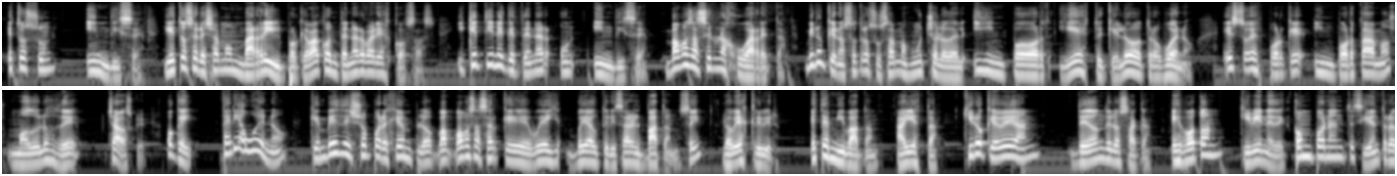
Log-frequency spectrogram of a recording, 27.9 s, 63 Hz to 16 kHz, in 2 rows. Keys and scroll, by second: 3.4 Escape, 5.0 Return, 6.2-7.2 typing, 7.9 Return, 8.5 g, 9.8 shift+v, 11.4 Escape, 13.0 shift+v, 14.3 Escape, 14.7 shift+;, 15.7 j, 18.6 ctrl+j, 18.9-22.2 typing, 22.7 Return, 23.4 /, 24.7 Escape, 25.0-27.2 typing.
